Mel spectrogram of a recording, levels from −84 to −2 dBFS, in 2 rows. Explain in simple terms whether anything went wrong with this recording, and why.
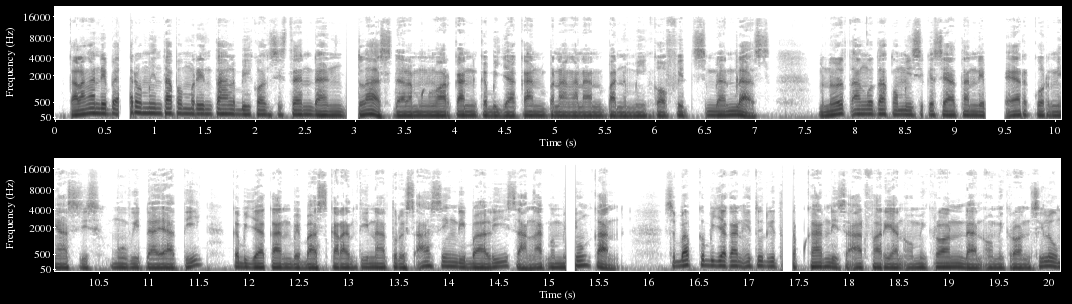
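Yes, the speech briefly goes silent five times, at 0.63, 2.91, 9.30, 15.16 and 17.33 s, each gap about a tenth to a fifth of a second. The likely cause is a Bluetooth stall: the wireless link paused, then resumed where it left off or slightly later.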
